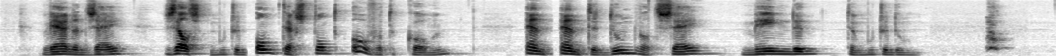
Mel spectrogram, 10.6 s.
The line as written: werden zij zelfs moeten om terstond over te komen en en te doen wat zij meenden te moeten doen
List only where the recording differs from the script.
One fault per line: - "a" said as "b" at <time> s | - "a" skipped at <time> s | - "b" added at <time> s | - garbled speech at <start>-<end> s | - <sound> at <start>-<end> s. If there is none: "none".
- bark at 9.9-10.2 s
